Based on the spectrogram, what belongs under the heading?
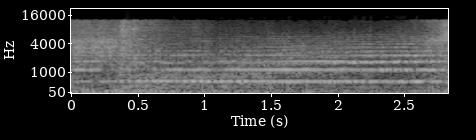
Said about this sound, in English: The siren is eerie. Run! It is eerie.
